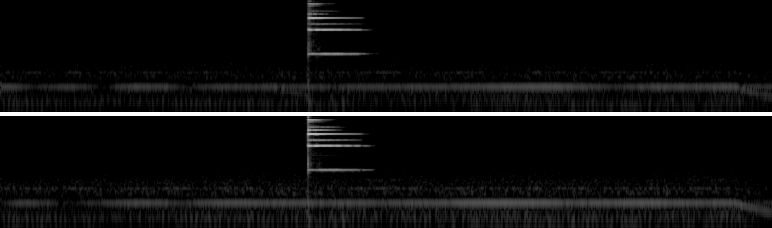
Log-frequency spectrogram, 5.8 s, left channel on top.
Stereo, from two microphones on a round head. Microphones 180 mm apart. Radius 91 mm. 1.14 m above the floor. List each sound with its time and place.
2.3 s a bell: 50° right (ahead or behind), 0.9 m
